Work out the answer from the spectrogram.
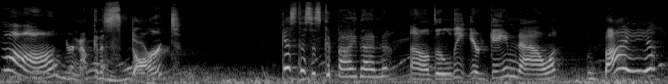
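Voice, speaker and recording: A woman's voice: high-pitched, huge pitch swings, slow, noisy background, full character voice. A woman voicing a cutesy, mischievous little spirit creature in a video game, teasing, bossy and playfully menacing. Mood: teasing, goading. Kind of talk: animated video game character acting.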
